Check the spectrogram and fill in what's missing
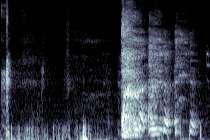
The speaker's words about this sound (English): I started laughing and coughing at the same time because I was just thinking about, like, how perfect he is for that role.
